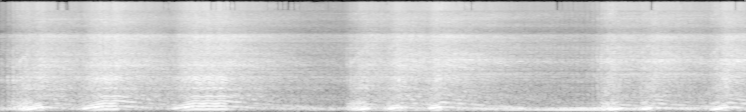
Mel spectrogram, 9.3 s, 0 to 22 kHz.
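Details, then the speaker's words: Honda XRE/CB 300 single-cylinder engine after fixing the worn left-side crankshaft main bearing and refitting: revs cleanly on repeated blips and settles to a steady idle, all the earlier noise gone. "como vocês puderam ver aí acabou todo ruído tinha naquele motor ali galera"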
